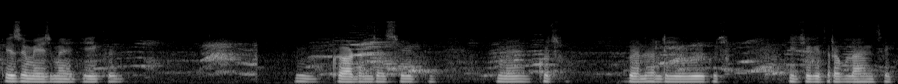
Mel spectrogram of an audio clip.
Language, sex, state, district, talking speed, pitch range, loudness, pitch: Hindi, male, Bihar, Sitamarhi, 95 wpm, 125-140 Hz, -27 LUFS, 130 Hz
